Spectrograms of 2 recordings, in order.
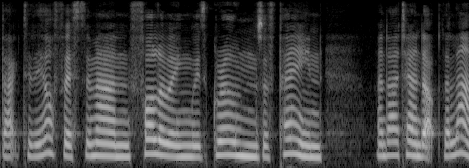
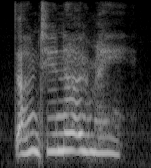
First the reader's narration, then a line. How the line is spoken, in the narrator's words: gasped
